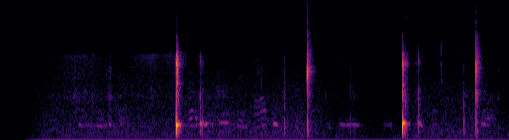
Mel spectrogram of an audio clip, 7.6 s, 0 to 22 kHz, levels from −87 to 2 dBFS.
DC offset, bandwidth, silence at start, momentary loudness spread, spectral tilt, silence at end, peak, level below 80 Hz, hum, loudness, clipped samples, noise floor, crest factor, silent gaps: under 0.1%; 20 kHz; 2.65 s; 25 LU; -3 dB/octave; 0.45 s; -4 dBFS; -76 dBFS; none; -30 LUFS; under 0.1%; -73 dBFS; 34 dB; none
